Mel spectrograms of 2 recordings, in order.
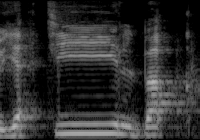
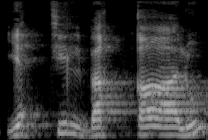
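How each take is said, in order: First: Ya'til stretched to ya'tiiil before baq; wrong lengthening. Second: Ya'til with short i, straight into baqalu; correct liaison. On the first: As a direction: drag out the ee in ya'til. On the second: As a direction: keep Ya'til short, only baqaalu long. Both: Shown as a demonstration. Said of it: "au lieu de ya'til baq".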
